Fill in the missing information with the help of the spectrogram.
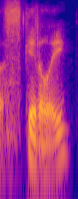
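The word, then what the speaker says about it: scytale: so on the left is called ask Italy I like to say that it rhymes with Italy and this thing comes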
